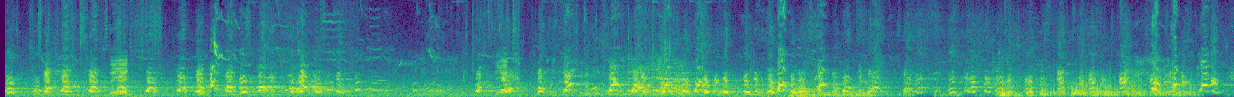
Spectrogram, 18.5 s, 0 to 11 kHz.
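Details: Shetland Sheepdog at a tunnel competition on 19 December 2015, barking in rapid, irregular sharp bursts, over two a second, mixed with constant human speech and crowd noise in an echoing hall.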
